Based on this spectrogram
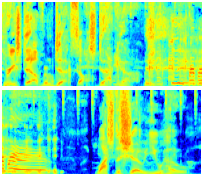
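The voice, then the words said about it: Radio voice. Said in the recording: “radio voice”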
